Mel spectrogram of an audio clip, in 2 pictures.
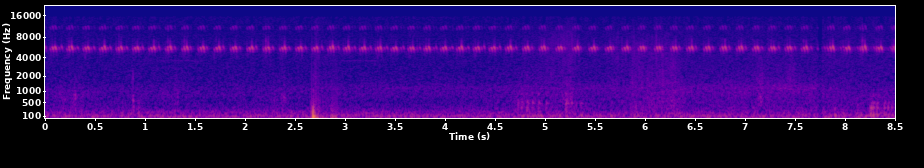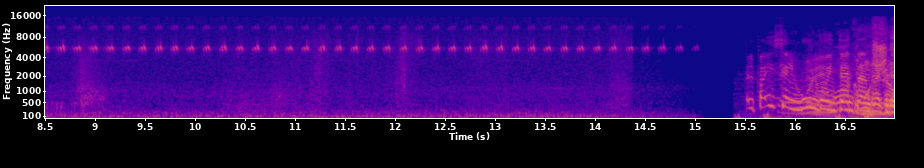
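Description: A cricket chirping in a steady, fast, high-pitched pulse, faint throughout, with a short knock about three seconds in. The chirping cuts off suddenly shortly before the end.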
